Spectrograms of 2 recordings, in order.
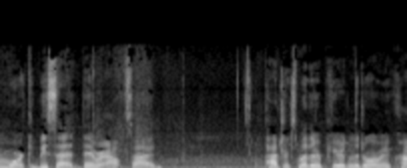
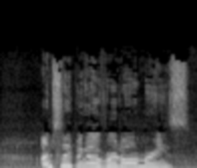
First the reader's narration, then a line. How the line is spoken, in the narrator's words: Patrick yelled back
